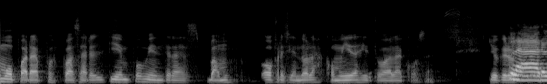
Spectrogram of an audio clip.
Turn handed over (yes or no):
yes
